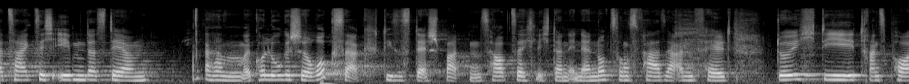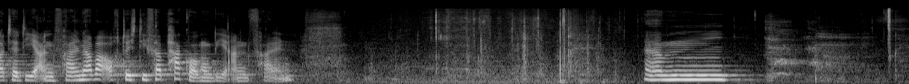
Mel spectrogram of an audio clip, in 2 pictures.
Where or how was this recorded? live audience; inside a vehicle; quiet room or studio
live audience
